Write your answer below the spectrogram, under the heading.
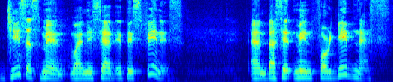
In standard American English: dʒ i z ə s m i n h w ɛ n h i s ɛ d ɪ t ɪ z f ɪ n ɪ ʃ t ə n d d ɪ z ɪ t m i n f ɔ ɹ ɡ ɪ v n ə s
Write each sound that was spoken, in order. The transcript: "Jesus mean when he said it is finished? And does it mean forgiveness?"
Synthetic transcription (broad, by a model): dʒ i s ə s m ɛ n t w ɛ n h i s ɛ d ɪ t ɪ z f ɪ n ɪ s t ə n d d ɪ s ɪ t m i n f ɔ ɹ ɡ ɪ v n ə s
